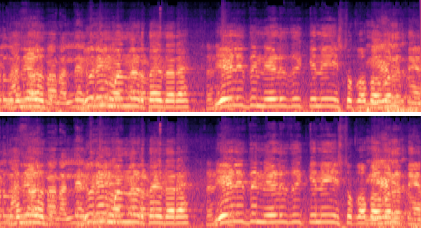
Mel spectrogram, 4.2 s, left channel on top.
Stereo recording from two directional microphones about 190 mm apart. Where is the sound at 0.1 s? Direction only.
65° right (ahead or behind); by 3.8 s 45° right (ahead or behind).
